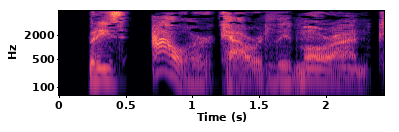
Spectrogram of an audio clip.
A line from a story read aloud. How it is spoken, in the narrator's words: Kathy says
